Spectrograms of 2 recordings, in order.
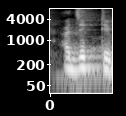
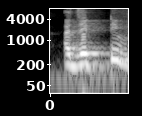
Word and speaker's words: adjective: जब भी ए और जे के बीच में डी आता है तो ये डी साउंड नहीं करता है, इसका प्रोनाउंसिएशन नहीं होता है, तो इसको एडजेक्टिव बोलते हैं।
